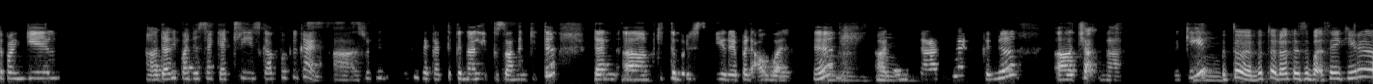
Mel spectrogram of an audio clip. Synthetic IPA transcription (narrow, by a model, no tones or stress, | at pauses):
t̪əpaŋɡɪl | ʔədaɾipadasɛkət̪ɾiskapəkəkanəsotədiət̪usajkat̪əkənalipəsaŋankit̪ədanəmkit̪əbəɾist̪iədaɾipadaʔawal | jəʔədanməʃaɾak̚at̪̚kənə̃ | ʔət͡ʃaʔ̚lah | okebət̪ʊlbət̪ʊldot̪əs̬əbap̚sajəkiɾə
